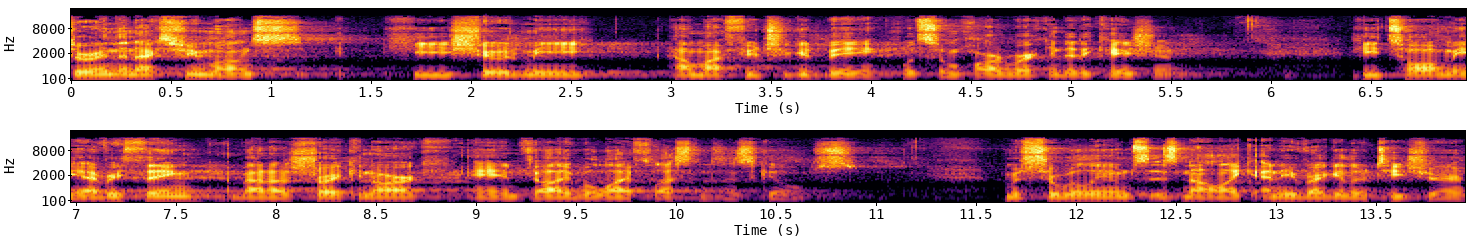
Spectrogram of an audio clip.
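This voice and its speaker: Medium pitch from a man with an American accent, in a monotone, flat intonation. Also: moderate pace. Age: young. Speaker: welder. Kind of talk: prepared speech.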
